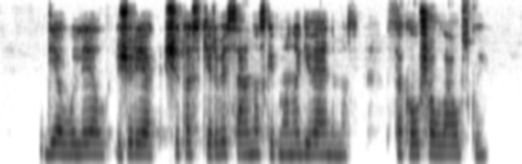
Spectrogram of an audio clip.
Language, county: Lithuanian, Kaunas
